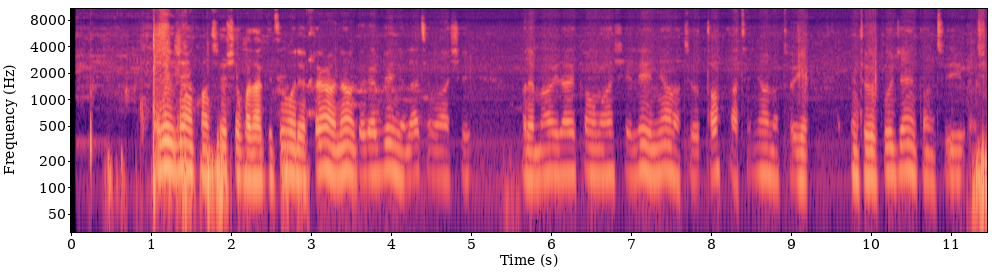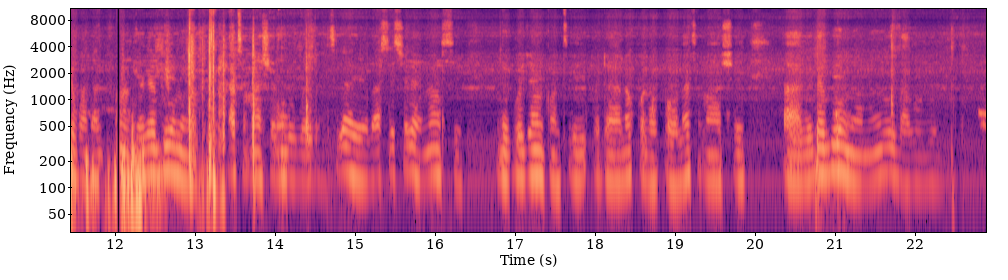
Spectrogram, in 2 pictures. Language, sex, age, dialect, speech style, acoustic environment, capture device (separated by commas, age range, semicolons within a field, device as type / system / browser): Yoruba, male, 25-34, Nigeria - Nigerian Standard, relaxed, nature, mobile / Linux / Chrome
